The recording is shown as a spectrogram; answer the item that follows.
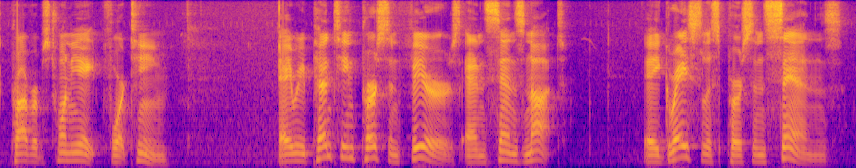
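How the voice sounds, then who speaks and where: A man reading a religious text aloud like a preacher, in deliberate, emphatic, declamatory phrasing. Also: mid-range voice, bright, forceful tone. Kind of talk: scripted devotional reading, sermon-like.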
